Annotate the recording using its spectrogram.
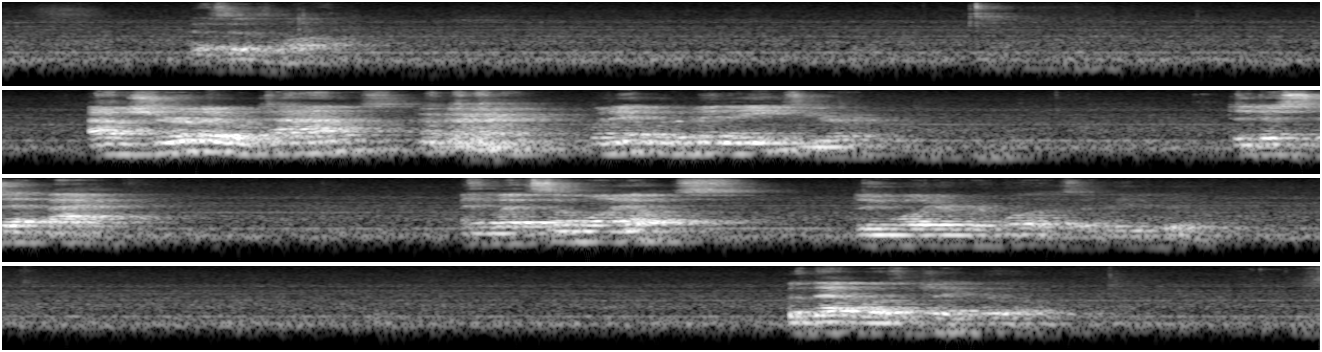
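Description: A man speaks calmly and slowly through a microphone in an echoing hall, with long pauses.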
